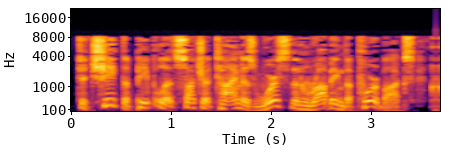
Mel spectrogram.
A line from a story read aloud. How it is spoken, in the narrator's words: cried Trent angrily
